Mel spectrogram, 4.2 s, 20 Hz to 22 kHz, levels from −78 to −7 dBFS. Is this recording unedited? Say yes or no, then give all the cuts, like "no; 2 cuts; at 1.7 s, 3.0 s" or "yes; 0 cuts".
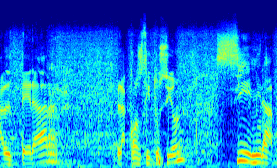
no; 1 cut; at 1.7 s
